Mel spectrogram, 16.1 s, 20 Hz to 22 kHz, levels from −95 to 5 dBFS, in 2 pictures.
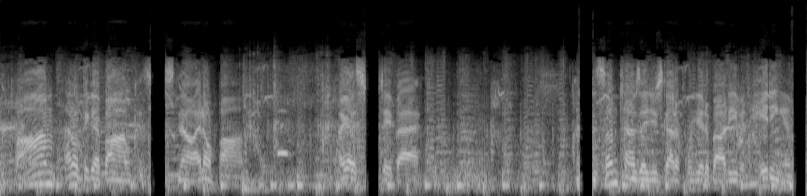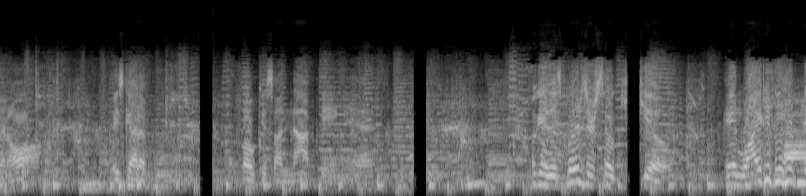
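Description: At 1.50 s a silence of about 150 ms opens, then 136 ms gaps follow at 3.65, 5.79, 7.92, 10.06, 12.20 and 14.33 s: a gap at a join of encoded pieces every 2 s of sound, where untrimmed encoder delay and last-frame padding remain. Each gap has smeared edges, and the sound then resumes where it stopped.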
